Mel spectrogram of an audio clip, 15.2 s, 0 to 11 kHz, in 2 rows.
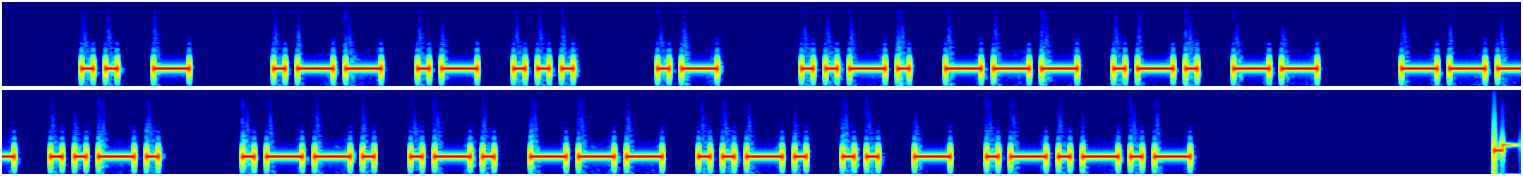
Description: Morse code, heard as a keyed tone, about 20 wpm, 700 Hz. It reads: IT WAS A FORM OF PROFIT.
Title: Sentences from Top 1000 Words - Review Part 5 - 20wpm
